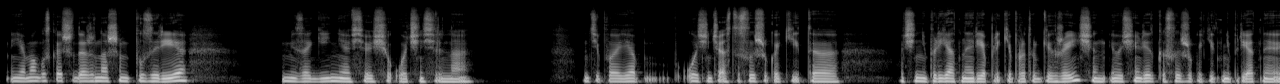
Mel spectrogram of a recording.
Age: 20-39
